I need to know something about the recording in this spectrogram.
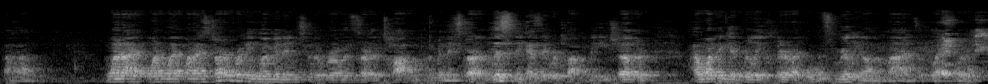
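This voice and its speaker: The American author reads aloud fast in a low yet fairly bright voice, breaking off for informal talk with his listeners at an indoor literary salon. His delivery stays earnest and emphatic, full of rhetorical questions. Heard through a distant mic, the roomy venue echoes around him, and faint noise sits underneath.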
